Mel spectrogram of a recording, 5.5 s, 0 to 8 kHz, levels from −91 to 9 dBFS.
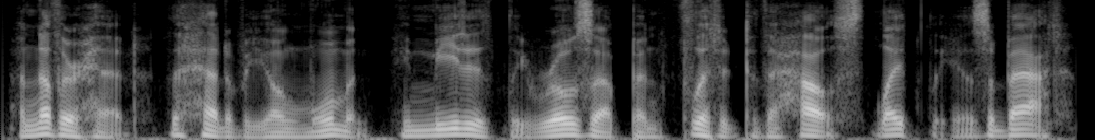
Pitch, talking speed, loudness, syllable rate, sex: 100 Hz, 195 wpm, -19 LUFS, 6.0 syllables/s, male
